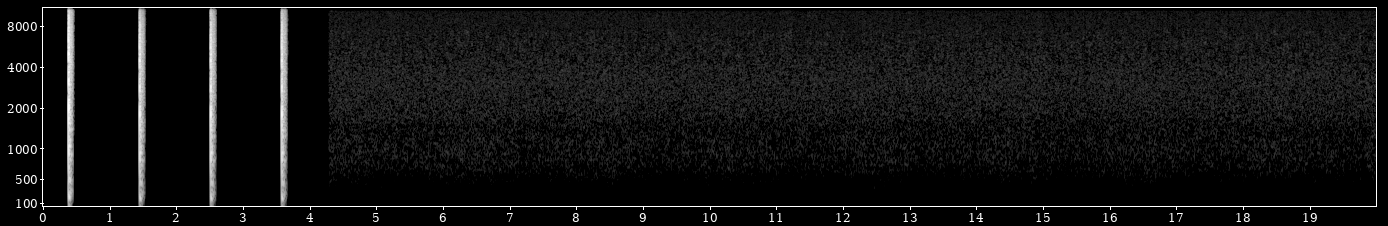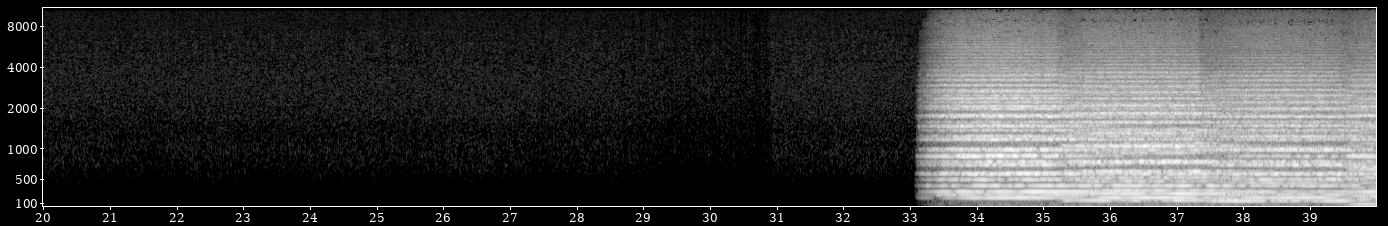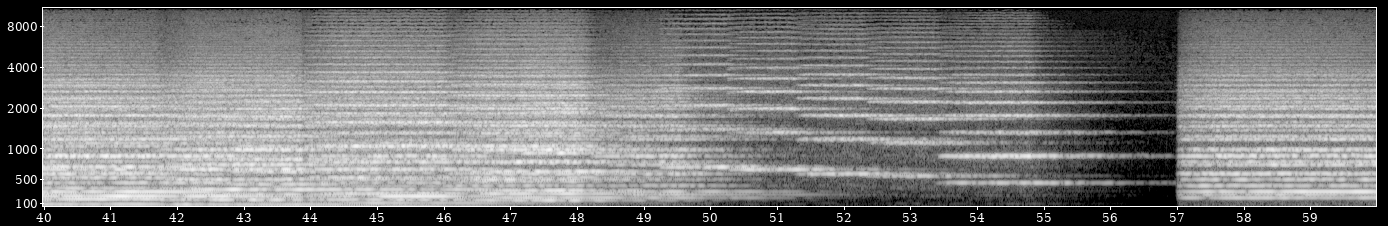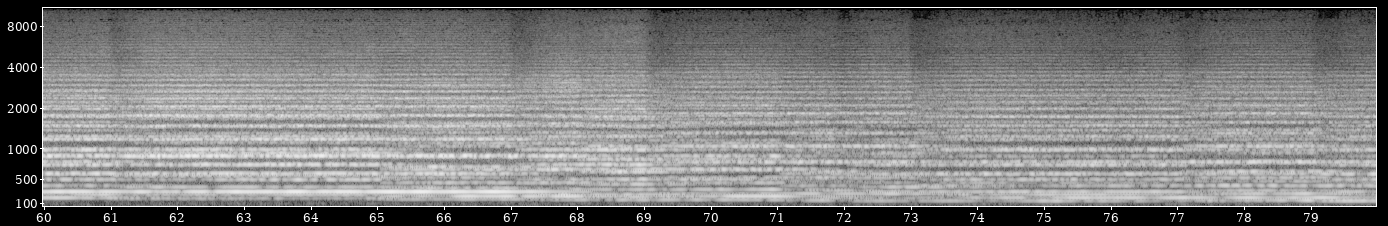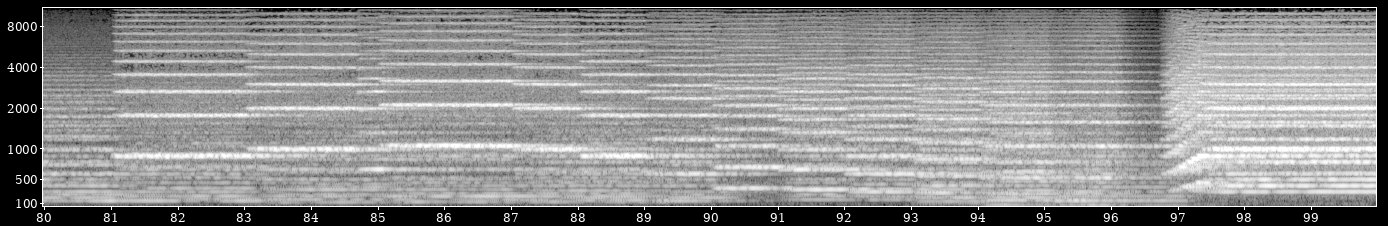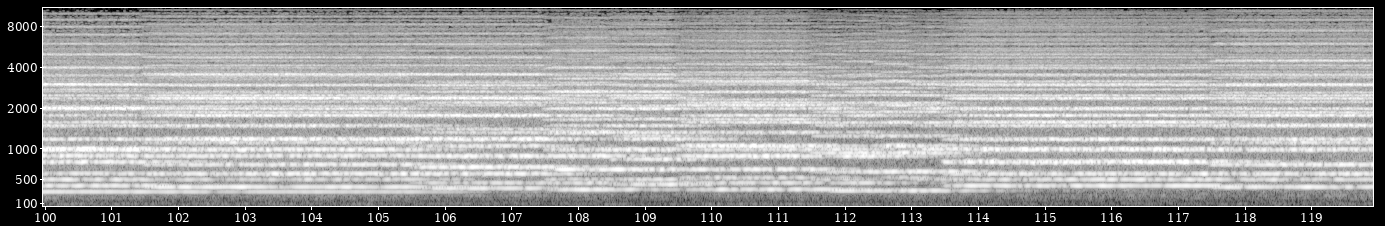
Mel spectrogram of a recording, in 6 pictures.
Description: VIOLINES (Descargar)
